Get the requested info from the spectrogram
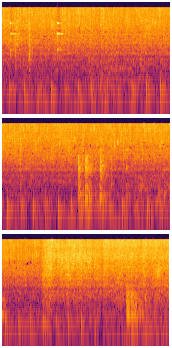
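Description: Ground raw banana peel paste sizzling in hot oil in a wok, a steady frying hiss. There are a couple of short knocks about halfway, and the sizzle grows louder about three quarters of the way in as a spatula starts stirring the paste.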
